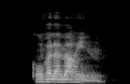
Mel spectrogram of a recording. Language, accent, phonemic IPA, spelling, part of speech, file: French, France, /kɔ̃.va.la.ma.ʁin/, convallamarine, noun, LL-Q150 (fra)-convallamarine.wav
- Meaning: convallamarin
